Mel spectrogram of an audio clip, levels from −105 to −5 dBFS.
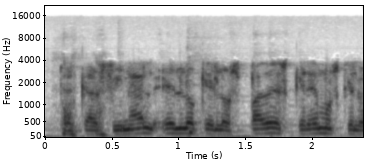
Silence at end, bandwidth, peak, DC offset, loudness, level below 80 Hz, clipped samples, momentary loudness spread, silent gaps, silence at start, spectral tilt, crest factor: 0 s; 15 kHz; -8 dBFS; under 0.1%; -23 LUFS; -50 dBFS; under 0.1%; 2 LU; none; 0 s; -6.5 dB/octave; 14 dB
